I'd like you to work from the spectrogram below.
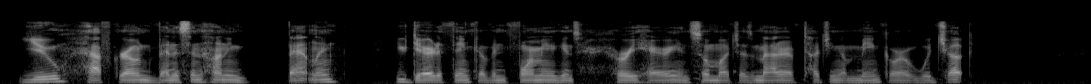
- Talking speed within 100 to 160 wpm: Yes, average, 150 wpm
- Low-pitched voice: Yes, low, 100 Hz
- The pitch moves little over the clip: Yes, narrow, 1.5 semitones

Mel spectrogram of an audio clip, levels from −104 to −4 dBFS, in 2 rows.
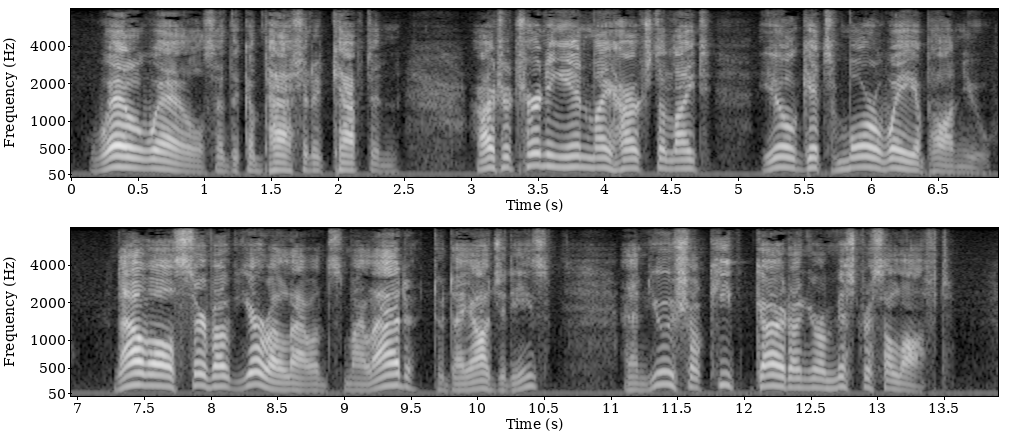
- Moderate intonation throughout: No, wide, 7.1 semitones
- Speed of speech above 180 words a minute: No, average, 160 wpm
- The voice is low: No, medium, 155 Hz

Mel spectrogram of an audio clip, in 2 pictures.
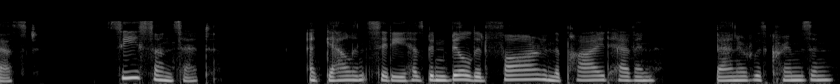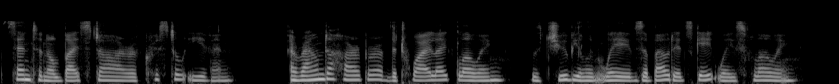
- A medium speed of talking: No, slow, 130 wpm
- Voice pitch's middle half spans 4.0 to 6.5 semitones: No, average, 2.7 semitones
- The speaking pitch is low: No, high, 190 Hz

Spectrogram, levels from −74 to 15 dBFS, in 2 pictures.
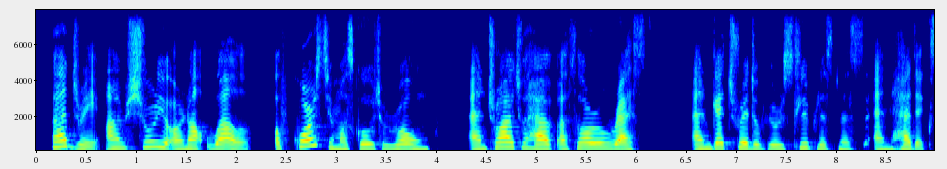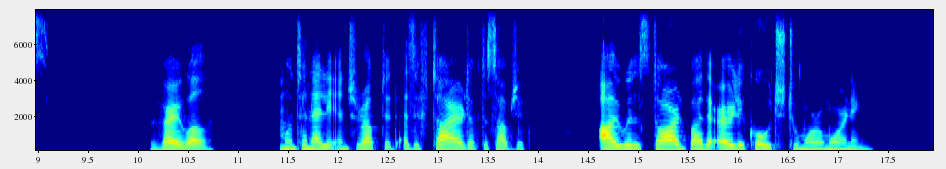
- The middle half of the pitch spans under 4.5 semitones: Yes, average, 3.6 semitones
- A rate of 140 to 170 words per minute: Yes, average, 165 wpm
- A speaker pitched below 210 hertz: No, high, 215 Hz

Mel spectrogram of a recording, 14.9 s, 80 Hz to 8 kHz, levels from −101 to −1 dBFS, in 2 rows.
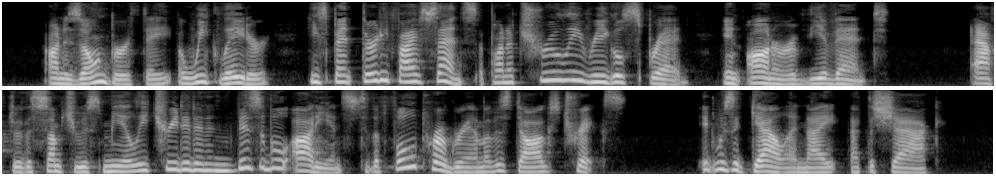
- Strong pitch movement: Yes, wide, 5.8 semitones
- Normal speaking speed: Yes, average, 190 wpm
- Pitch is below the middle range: No, high, 190 Hz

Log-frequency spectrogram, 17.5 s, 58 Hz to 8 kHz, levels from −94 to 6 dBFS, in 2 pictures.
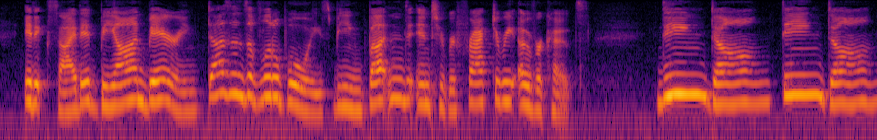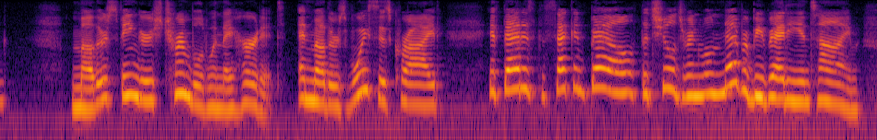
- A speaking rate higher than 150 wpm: No, average, 145 wpm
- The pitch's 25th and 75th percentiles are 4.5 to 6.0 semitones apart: Yes, wide, 5.5 semitones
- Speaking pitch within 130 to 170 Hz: No, high, 225 Hz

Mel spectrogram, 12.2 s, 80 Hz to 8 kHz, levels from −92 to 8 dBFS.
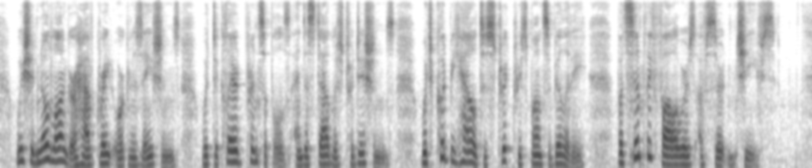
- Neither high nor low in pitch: Yes, medium, 150 Hz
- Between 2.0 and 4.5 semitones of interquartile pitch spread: No, average, 5.1 semitones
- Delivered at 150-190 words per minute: No, slow, 135 wpm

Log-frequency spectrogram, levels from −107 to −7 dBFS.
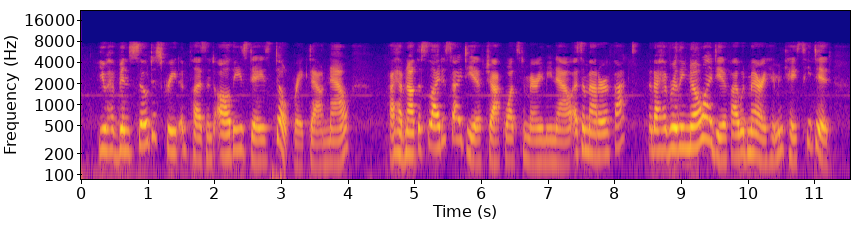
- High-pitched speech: Yes, high, 205 Hz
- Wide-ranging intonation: Yes, wide, 6.3 semitones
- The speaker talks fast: Yes, fast, 245 wpm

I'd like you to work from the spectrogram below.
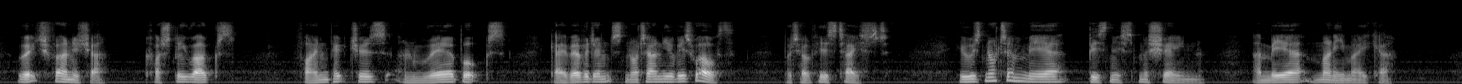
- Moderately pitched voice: No, low, 110 Hz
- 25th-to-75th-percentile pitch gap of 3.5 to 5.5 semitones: Yes, average, 3.8 semitones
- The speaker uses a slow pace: Yes, slow, 125 wpm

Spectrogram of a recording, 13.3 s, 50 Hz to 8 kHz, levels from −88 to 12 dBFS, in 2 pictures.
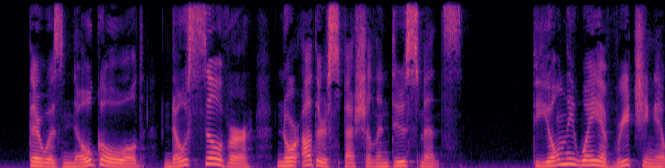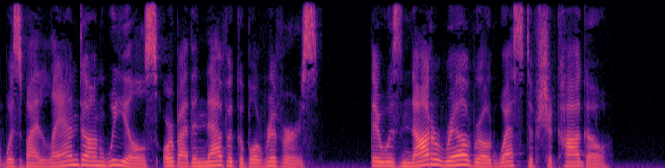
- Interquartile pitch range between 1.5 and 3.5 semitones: No, average, 3.9 semitones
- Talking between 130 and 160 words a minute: Yes, average, 155 wpm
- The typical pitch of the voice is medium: Yes, medium, 170 Hz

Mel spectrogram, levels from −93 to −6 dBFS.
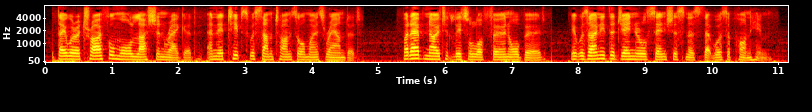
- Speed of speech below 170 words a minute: No, average, 180 wpm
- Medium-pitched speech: Yes, medium, 150 Hz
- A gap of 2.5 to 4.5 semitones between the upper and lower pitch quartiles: Yes, average, 3.3 semitones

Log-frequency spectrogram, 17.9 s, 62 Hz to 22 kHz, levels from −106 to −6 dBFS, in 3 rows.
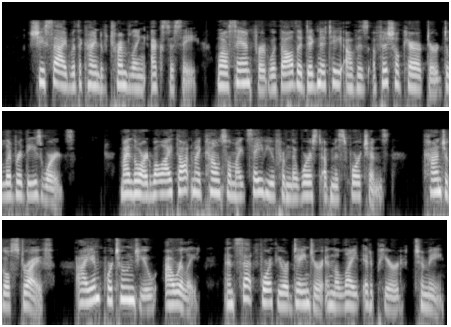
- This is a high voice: Yes, high, 200 Hz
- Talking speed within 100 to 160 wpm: No, average, 180 wpm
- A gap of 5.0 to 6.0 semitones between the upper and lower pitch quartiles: No, average, 3.3 semitones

